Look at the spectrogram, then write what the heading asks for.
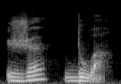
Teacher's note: O-E, when you combine the two, you get the sound wa-wa-wa.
